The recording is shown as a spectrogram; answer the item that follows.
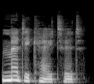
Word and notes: medicated: British English

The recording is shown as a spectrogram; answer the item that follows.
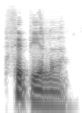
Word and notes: fibular: British English

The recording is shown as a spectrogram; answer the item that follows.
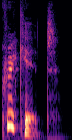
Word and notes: cricket: British English

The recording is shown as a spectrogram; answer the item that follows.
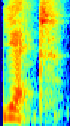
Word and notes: yet: English; British English

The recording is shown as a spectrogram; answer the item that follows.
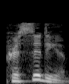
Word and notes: presidium: British English

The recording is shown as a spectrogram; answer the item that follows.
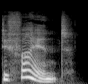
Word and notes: defiant: British English

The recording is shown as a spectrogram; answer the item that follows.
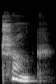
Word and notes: trunk: British English

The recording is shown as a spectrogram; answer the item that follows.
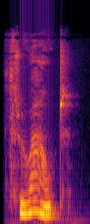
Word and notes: throughout: British English

